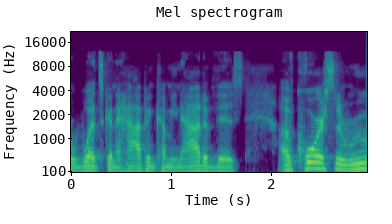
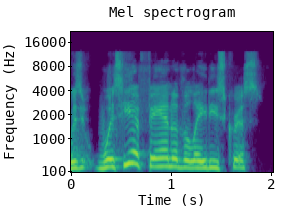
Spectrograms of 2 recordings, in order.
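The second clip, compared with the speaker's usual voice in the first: teasing; 8 semitones higher, 6 dB louder than usual. Real, not acted. Teasing question about the boss.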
